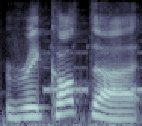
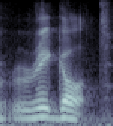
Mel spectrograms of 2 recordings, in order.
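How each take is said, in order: First: The word ends with a full final vowel. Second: The final vowel is dropped, ending in a consonant. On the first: "that would be the correct pronunciation" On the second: "ricotta is changed to rigot"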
